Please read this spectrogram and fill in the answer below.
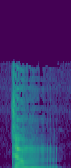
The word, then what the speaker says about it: dumb: 愚笨的、哑的，就是 dumb。小心了，它的 mb 放在后面，那么放在字尾的部分，我们只发 m，而 b 是不发音的 dumb。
